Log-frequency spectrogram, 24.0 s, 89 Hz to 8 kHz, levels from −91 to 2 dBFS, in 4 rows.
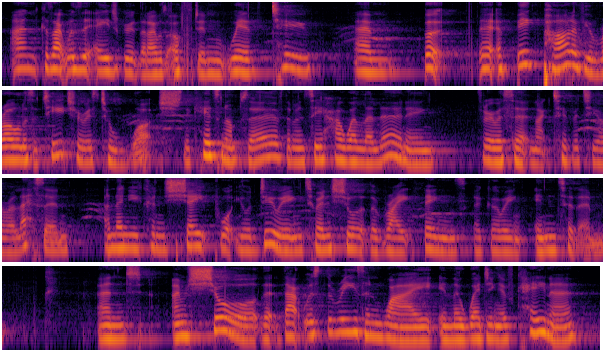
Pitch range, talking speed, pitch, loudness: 170-205 Hz, 190 wpm, 185 Hz, -34 LUFS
